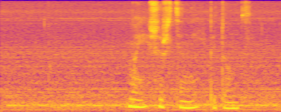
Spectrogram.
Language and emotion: Russian, neutral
